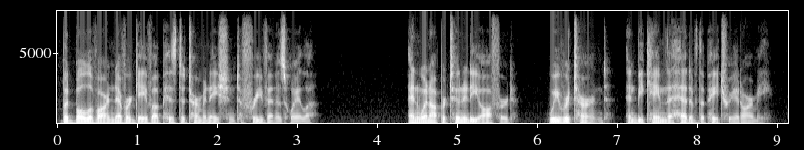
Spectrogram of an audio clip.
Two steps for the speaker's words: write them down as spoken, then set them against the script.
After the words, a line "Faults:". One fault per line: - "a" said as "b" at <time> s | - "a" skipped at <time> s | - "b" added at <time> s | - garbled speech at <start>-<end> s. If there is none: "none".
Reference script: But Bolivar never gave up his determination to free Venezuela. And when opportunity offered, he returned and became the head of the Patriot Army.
But Bolivar never gave up his determination to free Venezuela. And when opportunity offered, we returned and became the head of the Patriot Army.
Faults:
- "he" said as "we" at 6.1 s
